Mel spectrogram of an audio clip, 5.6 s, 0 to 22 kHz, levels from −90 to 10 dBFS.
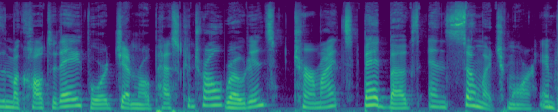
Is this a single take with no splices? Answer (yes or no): yes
